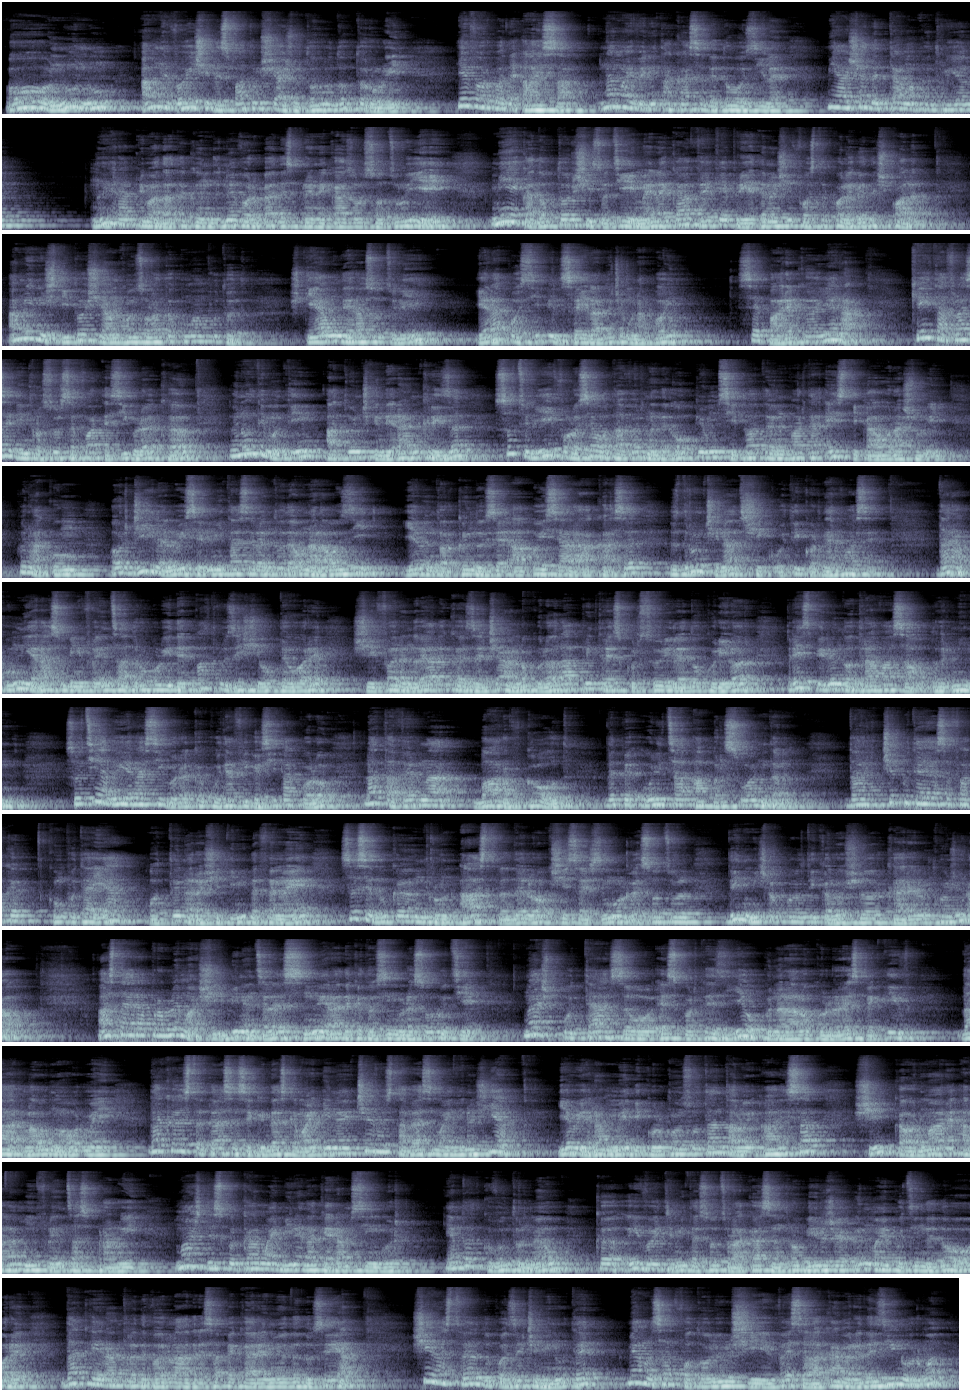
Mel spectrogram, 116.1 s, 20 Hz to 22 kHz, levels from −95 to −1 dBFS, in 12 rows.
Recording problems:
off-mic speech; far
room echo; noticeable; dies away in 0.8 s

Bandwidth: 16 kHz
